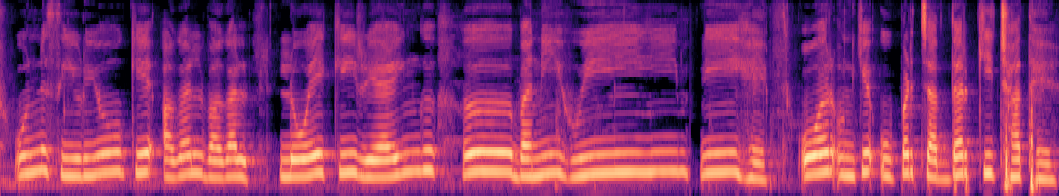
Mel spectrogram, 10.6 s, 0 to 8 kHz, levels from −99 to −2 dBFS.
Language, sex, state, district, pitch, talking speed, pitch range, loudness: Hindi, female, Maharashtra, Pune, 250 Hz, 125 wpm, 220-265 Hz, -18 LUFS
